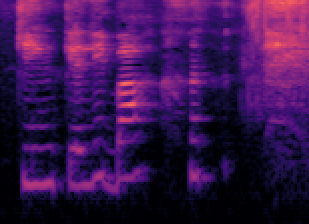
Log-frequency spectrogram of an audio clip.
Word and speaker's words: Kinkeliba: Donc, il faut bien prononcer ça avec l'accent africain, le Kinkeliba.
